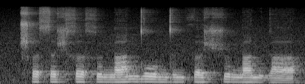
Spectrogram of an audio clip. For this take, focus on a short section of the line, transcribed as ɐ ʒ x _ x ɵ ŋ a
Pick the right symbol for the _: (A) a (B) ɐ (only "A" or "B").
B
